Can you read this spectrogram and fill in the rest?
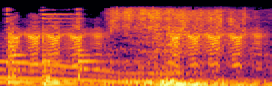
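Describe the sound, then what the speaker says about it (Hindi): Goats in an animated Hindi folk tale bleat as a herd is led out to be sold, with a few wavering, falling cries overlapping one another, fairly close and clear. "वो अपने सारी बकरियों को लेकर पहली बार बाहर निकलता है और एक एक बकरी बेचना चाहता है।"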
